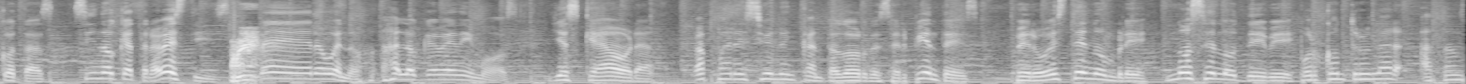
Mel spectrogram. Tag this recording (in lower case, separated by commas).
music, speech, animal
